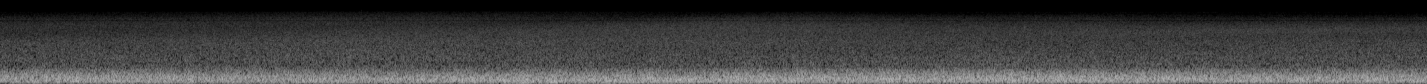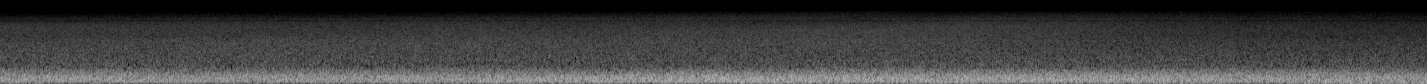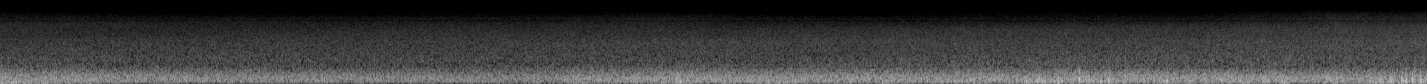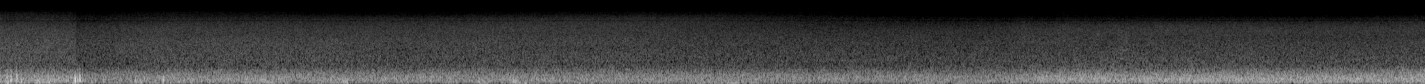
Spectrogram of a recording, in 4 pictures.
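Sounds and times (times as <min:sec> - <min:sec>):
waves washing on beach: 0:00.0 - 0:57.0.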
